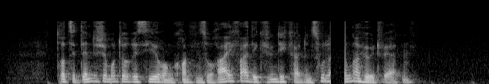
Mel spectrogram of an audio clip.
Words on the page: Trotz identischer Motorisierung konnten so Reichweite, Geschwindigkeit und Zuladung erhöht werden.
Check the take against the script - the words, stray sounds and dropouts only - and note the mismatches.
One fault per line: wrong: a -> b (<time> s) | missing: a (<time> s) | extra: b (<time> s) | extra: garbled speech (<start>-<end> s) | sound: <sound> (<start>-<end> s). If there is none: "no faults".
sound: dropout (3.3-3.5 s)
